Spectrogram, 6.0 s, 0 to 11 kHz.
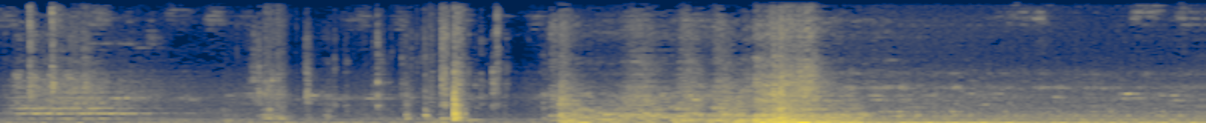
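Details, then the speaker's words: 6M70 double-EGR diesel (single-EGR pressure pump and injector design) with a hard-start complaint; it starts without contact cleaner, catches and settles into a steady, even low rumble with no misfire, and no check-engine light shows. "So hindi ko na ginamitan ng contact liner mga ka-disel. Aandar na siya."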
